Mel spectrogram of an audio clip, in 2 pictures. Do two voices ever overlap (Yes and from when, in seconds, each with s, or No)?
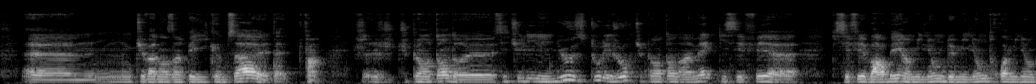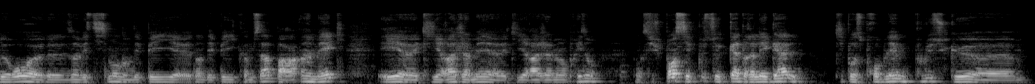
No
